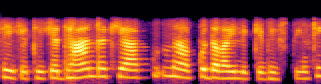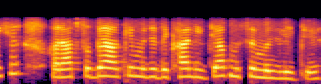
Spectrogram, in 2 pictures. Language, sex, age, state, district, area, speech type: Hindi, female, 60+, Madhya Pradesh, Bhopal, urban, conversation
